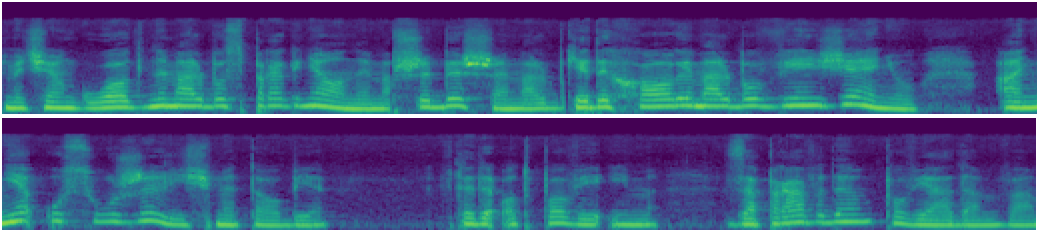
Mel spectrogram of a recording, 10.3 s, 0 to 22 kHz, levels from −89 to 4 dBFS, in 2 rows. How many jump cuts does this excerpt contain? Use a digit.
2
